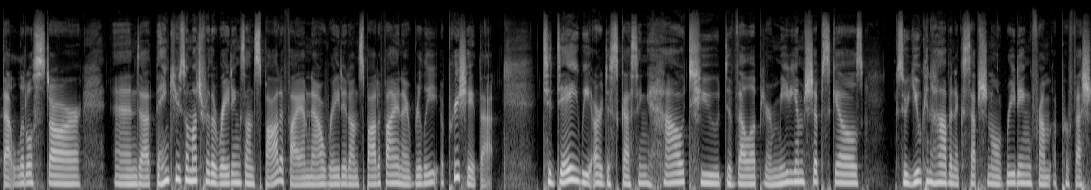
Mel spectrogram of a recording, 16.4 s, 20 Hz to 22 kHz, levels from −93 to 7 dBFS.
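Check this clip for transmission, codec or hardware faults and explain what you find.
Nothing in this speech recording points to a problem with how it was sent, encoded or captured. There is no event to place in time and no value to report.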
